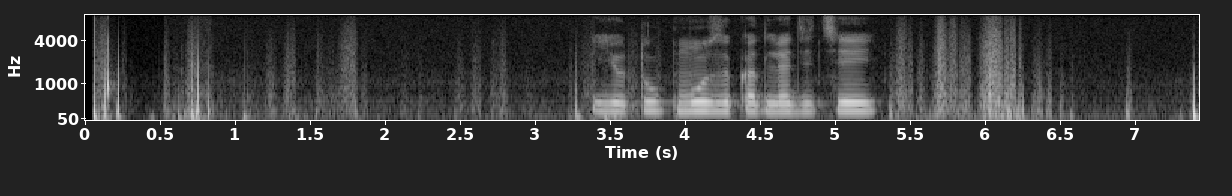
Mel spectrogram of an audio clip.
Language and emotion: Russian, neutral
